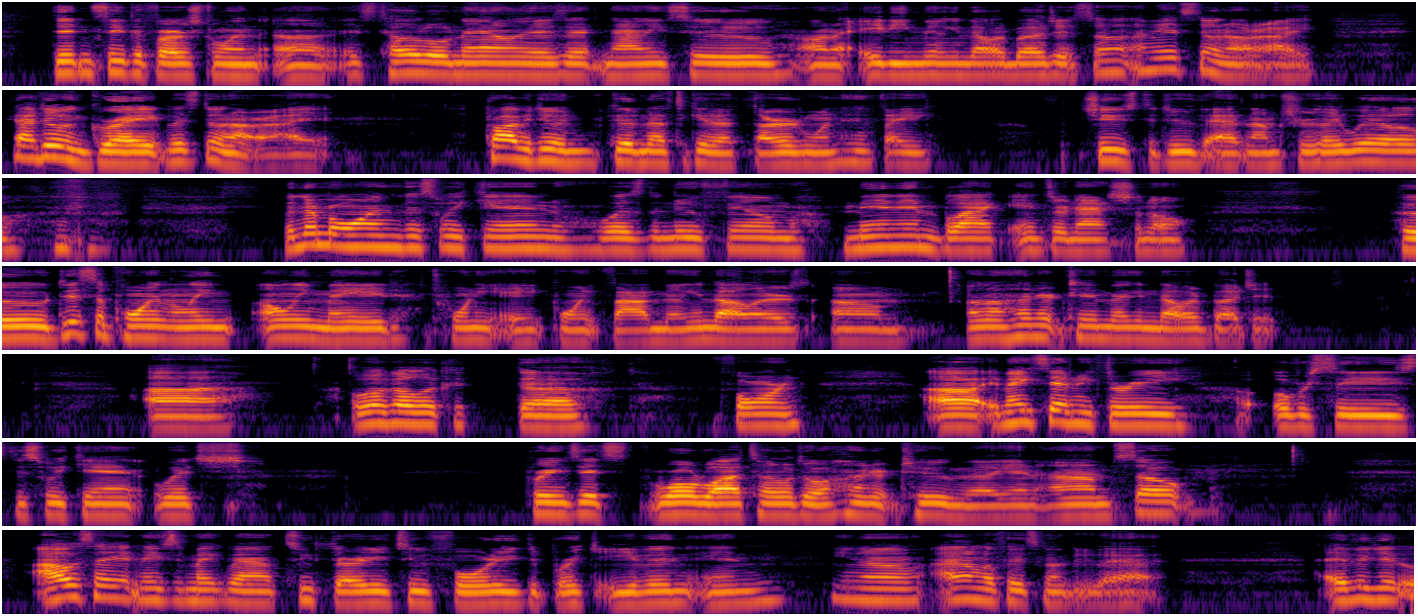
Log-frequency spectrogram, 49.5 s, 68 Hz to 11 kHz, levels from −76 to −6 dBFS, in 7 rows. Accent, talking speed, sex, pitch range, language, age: American, 160 wpm, male, 130-150 Hz, English, 20-39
